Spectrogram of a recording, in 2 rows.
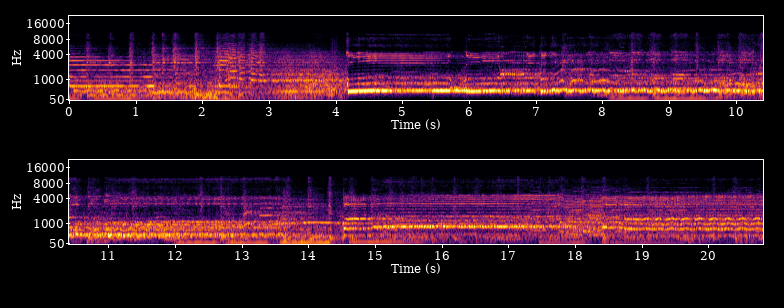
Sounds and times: Music of Latin America: 0.0 - 20.8.

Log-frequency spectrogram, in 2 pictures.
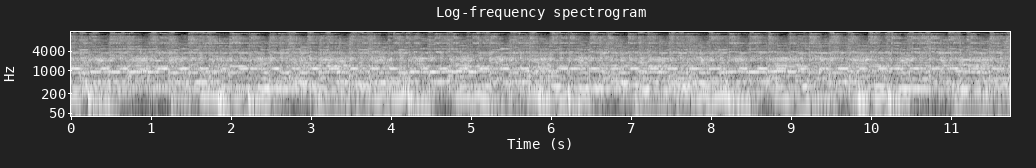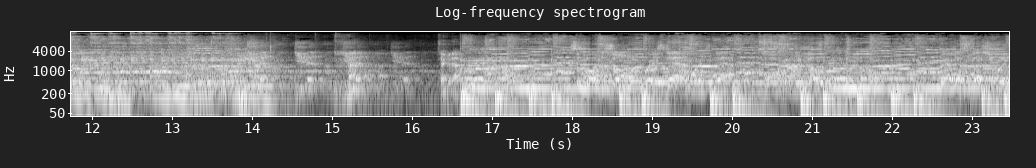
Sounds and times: Music: 0.0 - 23.4
Speech: 14.0 - 16.7.

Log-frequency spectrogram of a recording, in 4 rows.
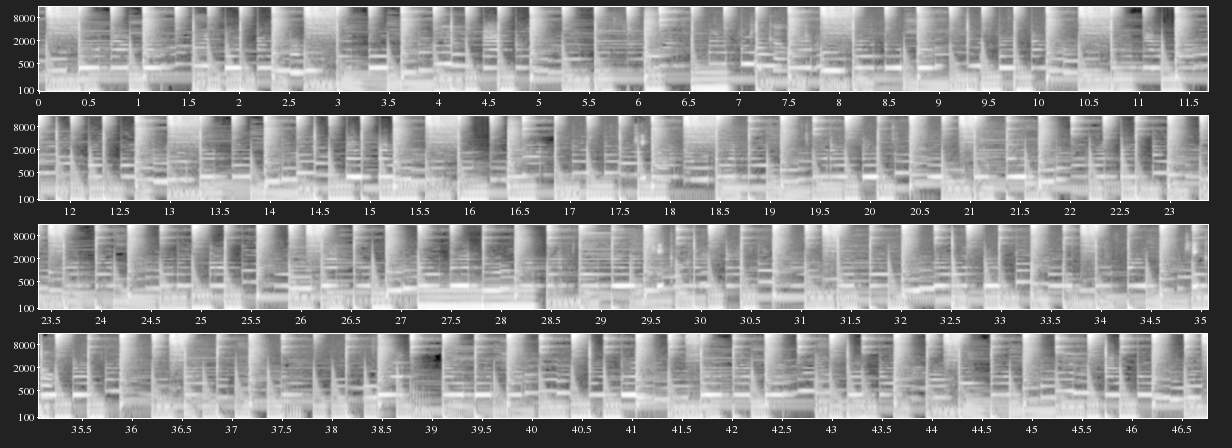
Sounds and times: Music: 0.0 - 46.7.

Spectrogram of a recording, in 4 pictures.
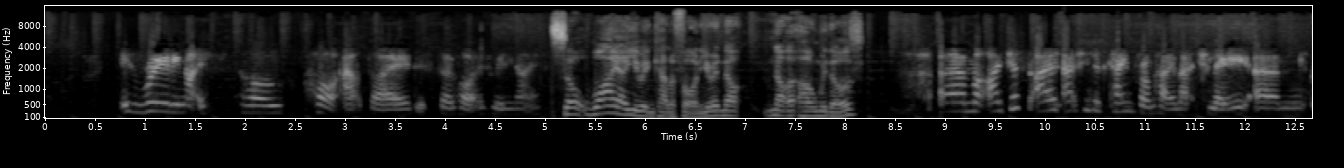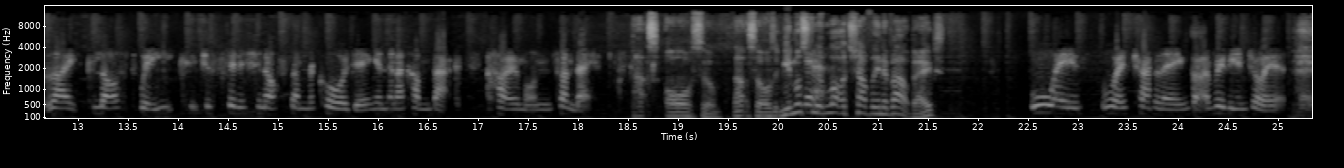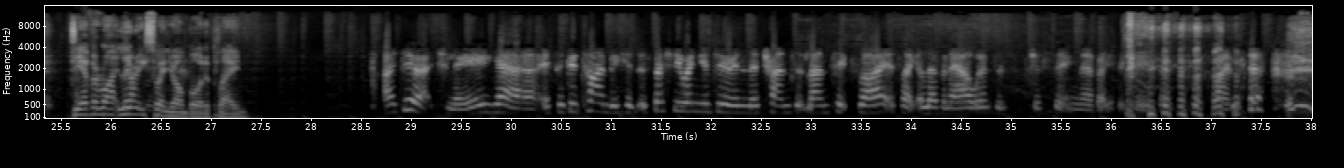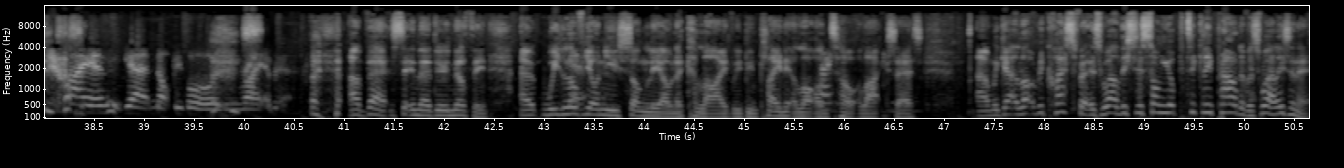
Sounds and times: Music: 0.0 - 50.6
Speech: 0.8 - 21.6, 22.6 - 27.4, 28.6 - 50.6.

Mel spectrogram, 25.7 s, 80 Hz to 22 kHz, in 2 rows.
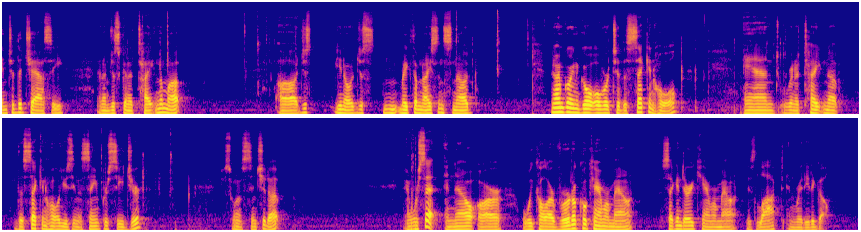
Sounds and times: Speech: 0.0 - 2.8, 4.1 - 7.2, 8.2 - 10.2, 11.1 - 15.0, 16.2 - 17.2, 18.9 - 25.4.

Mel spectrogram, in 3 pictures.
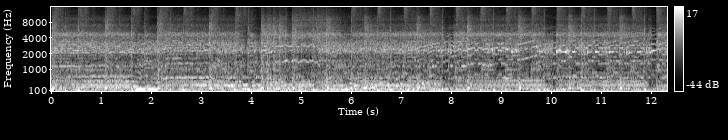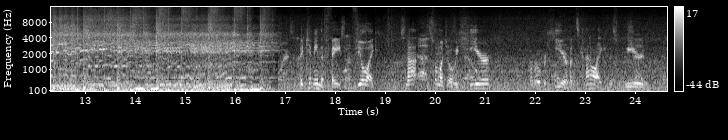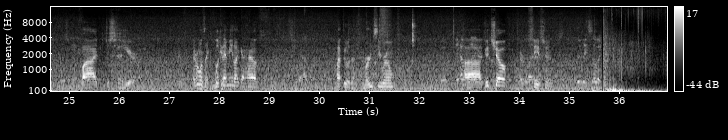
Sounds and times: Music: 0.0 - 16.9
Speech: 16.9 - 21.2, 21.9 - 31.6, 32.4 - 35.7.

